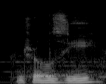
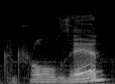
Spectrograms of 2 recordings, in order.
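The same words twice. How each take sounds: First: The letter Z is pronounced the American way. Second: The letter Z is pronounced the non-American way.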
